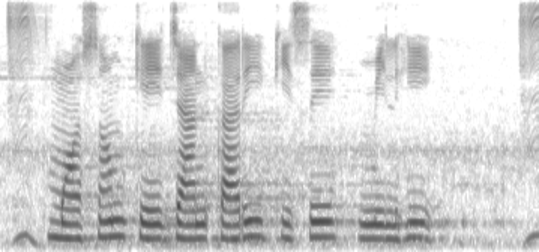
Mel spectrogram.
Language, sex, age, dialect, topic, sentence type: Chhattisgarhi, female, 25-30, Eastern, agriculture, question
